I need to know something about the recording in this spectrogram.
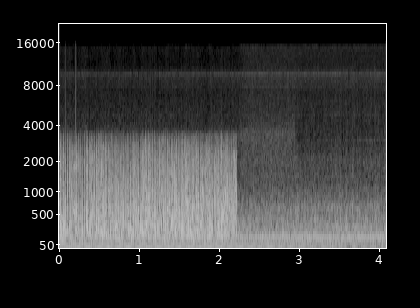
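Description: Quest Kodiak 100's turboprop engine and propeller running at takeoff power during the takeoff roll, a loud steady rush of noise. About two seconds in it drops abruptly to a quieter, steady hum.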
